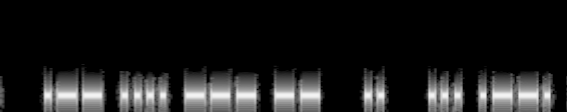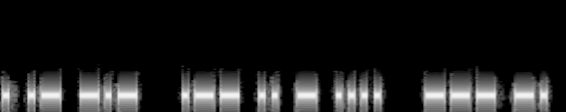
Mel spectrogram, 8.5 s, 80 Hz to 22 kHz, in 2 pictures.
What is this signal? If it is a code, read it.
Morse code, heard as a keyed tone, about 25 wpm, 600 Hz. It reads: WHOM I SPEAK WITH ON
